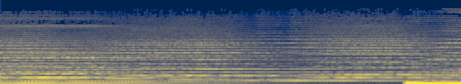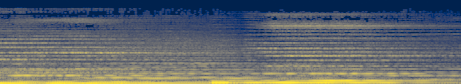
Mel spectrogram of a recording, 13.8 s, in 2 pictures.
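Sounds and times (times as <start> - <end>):
ambient abyss drone: 0.0 - 5.0, 6.1 - 13.8.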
